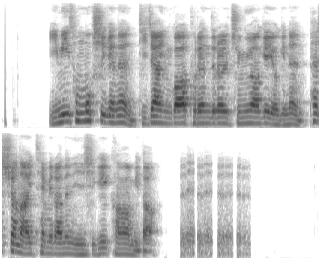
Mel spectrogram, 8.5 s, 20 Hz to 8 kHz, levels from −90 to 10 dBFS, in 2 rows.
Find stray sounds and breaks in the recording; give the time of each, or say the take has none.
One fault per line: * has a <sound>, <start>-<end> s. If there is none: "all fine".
* has a laugh, 6.6-7.6 s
